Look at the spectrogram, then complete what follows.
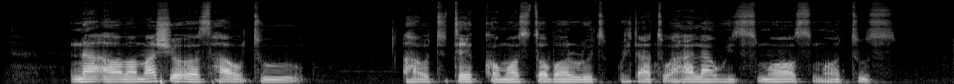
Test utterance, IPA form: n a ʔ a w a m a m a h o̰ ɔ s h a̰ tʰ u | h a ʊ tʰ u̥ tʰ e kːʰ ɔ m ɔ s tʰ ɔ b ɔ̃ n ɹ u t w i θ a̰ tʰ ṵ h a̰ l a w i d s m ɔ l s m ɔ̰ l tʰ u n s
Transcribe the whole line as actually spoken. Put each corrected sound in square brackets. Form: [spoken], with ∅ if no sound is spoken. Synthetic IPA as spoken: n a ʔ a w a m a m a [ʃ] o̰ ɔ s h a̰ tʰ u | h a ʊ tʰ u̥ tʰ e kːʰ ɔ m ɔ s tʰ ɔ b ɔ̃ n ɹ u t w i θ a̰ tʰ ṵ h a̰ l a w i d s m ɔ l s m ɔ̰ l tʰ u [∅] s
